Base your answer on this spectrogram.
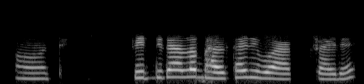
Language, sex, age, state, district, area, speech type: Assamese, female, 18-30, Assam, Lakhimpur, rural, conversation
